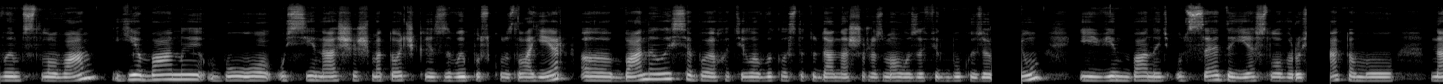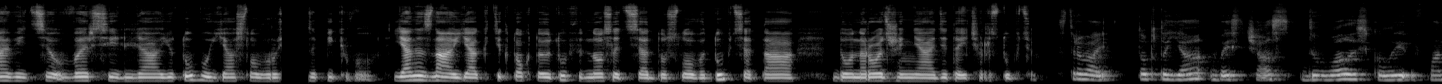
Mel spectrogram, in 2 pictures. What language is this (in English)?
Ukrainian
